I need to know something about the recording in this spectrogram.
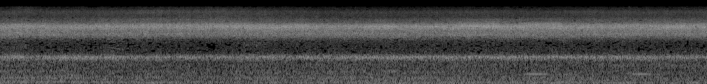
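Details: Periodical cicadas by the billions in Illinois, up after 17 years underground, fill the air with an even, wall-like buzzing drone; two brief faint tones appear near the end.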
